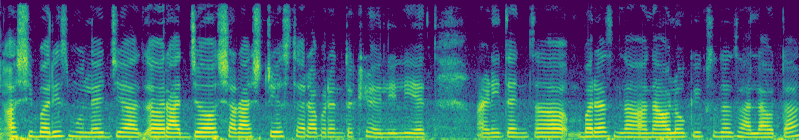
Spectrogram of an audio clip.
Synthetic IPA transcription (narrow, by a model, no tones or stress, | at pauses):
ə̰ɕiːbəɾiːt͡smulat̪̚d͡ʑiaɾad͡ʑjəɕaɾaʂʈɾijəst̪ʰəɾapəɾjənt̪əkʰeɭleliːjet̪ | aɽ̃it̪jant͡sabəɾət͡snaʋlowkiksud̪ʱːad͡zʱalaɦot̪a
